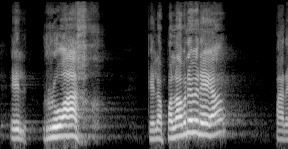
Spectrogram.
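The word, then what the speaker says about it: רוח: El roj, que la palabra hebrea para espíritu.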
